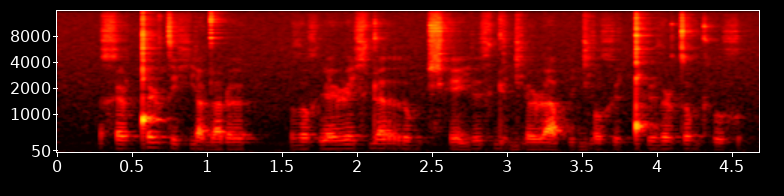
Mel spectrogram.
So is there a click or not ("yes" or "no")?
yes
